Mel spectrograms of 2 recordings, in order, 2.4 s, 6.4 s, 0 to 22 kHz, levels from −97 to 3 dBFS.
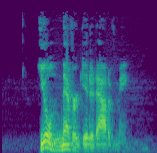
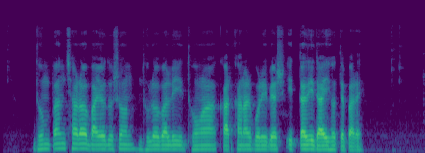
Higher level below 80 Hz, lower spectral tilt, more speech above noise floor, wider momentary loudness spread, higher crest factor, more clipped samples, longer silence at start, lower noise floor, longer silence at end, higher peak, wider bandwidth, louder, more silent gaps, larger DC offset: first, -48 dBFS vs -60 dBFS; second, -6.5 dB/octave vs -8 dB/octave; about the same, 44 dB vs 41 dB; first, 19 LU vs 10 LU; about the same, 18 dB vs 18 dB; neither; about the same, 0.55 s vs 0.5 s; second, -61 dBFS vs -72 dBFS; second, 0.5 s vs 0.95 s; first, -2 dBFS vs -14 dBFS; first, 14.5 kHz vs 10.5 kHz; first, -17 LUFS vs -31 LUFS; neither; neither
